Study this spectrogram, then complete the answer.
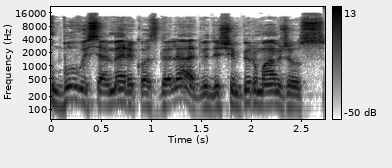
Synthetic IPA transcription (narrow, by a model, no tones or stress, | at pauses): bʊʋʊsʲɪɐmʲæɾʲɪkoːsɡɐlʲɛd̪ʲʋʲɪd̪ʲɛʃʲɪmpʲɪrmɐɐmʲʒʲɛʊs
